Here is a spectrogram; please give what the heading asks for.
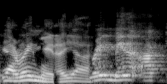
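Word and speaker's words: Raine Maida: Dario said, Rain Maida, is that how I'm saying it right? Yeah, Rain Maida, yeah.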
